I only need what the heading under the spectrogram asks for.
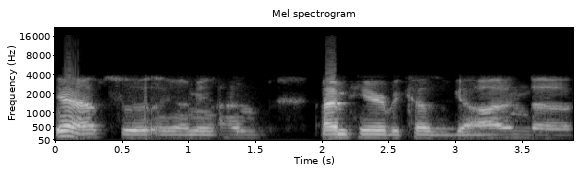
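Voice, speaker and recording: Speaking with an American accent, a man keeps a medium pitch and a monotone, flat intonation at a moderate pace. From New Mexico, US. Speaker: professional baseball pitcher. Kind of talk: interview.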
